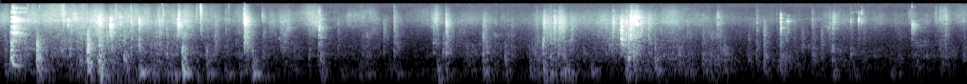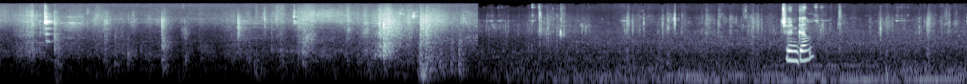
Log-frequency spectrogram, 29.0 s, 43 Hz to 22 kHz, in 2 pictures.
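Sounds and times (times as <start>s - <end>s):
clothing rustling: 0.4s - 21.7s.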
